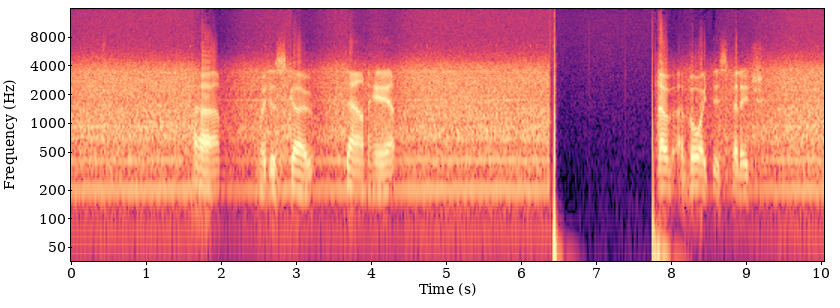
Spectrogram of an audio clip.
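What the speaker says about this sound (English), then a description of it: "So I think hopefully the engine will go on a little longer." Magni M24 gyrocopter engine in flight on a cross-country trip from England toward France, a steady droning hum under a pilot's intercom voice, cutting out briefly into silence before the drone and talk resume.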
